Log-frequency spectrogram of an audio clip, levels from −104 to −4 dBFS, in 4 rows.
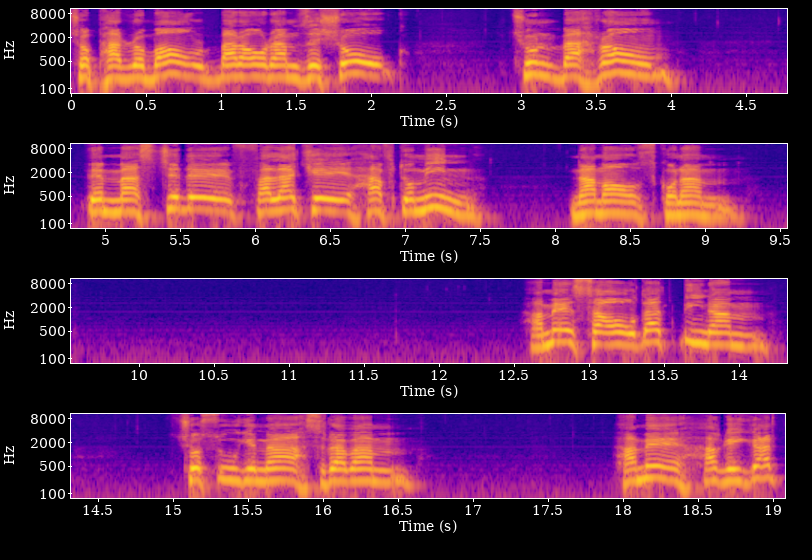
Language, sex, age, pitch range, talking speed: English, male, 50-69, 185-225 Hz, 65 wpm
